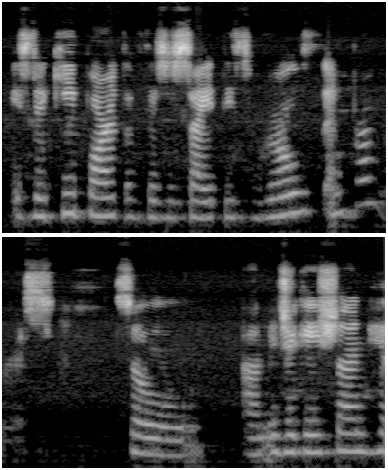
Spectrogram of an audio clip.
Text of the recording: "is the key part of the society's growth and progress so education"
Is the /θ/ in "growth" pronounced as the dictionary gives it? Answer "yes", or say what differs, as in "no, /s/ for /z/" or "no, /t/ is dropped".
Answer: yes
